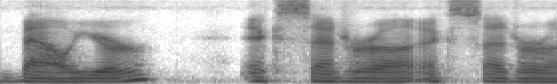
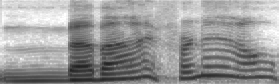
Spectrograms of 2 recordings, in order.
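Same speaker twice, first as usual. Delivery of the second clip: very high voice, breaking slightly; 10 semitones higher, 8 dB louder than usual. Signing off at the end of a recording, voice cracking a bit. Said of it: "voice crack a bit".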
